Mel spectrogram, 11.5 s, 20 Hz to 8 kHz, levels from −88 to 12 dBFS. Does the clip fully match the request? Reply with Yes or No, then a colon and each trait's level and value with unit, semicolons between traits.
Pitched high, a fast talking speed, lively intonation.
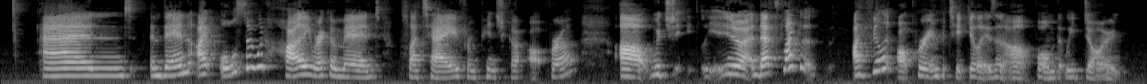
No: high, 230 Hz; average, 175 wpm; wide, 6.4 semitones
